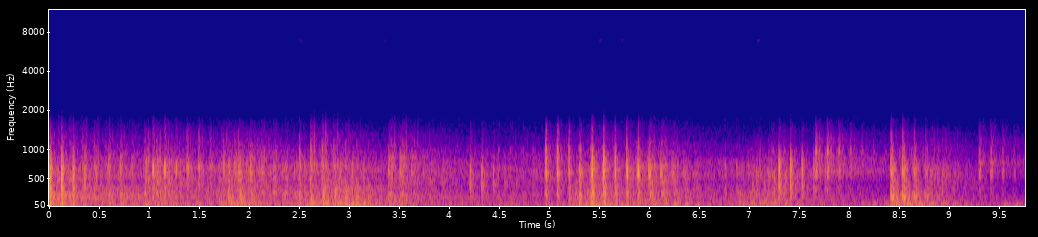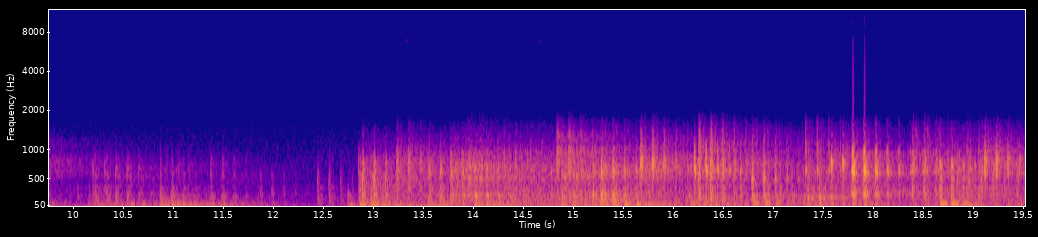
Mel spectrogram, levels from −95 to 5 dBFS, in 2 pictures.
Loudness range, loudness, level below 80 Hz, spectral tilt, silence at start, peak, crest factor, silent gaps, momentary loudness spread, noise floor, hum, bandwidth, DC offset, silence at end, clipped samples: 11 LU; -31 LUFS; -40 dBFS; -13 dB/octave; 0 s; -4 dBFS; 26 dB; none; 17 LU; -54 dBFS; none; 3.9 kHz; under 0.1%; 0 s; under 0.1%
